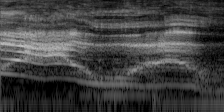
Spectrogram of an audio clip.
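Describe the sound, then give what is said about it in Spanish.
A tormented man lets out a loud, drawn-out howl, one continuous anguished wail lasting over three seconds that falls in pitch, rises again and then trails off. “corrió a su encuentro y se inclinó delante de él. Dando un alarido, gritó:”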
